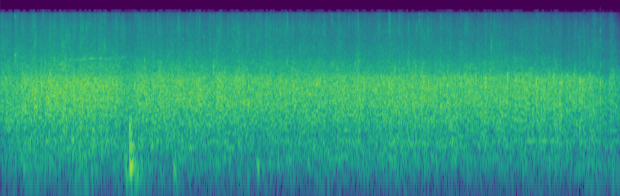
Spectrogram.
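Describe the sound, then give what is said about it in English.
Warm audience applause for the speakers at the start of a technical talk: dense, steady clapping holds at an even level for about nine seconds and eases slightly at the very end. “So I would like to hear a really warm applause for our speakers for the talk.”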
